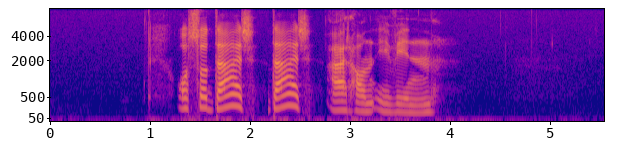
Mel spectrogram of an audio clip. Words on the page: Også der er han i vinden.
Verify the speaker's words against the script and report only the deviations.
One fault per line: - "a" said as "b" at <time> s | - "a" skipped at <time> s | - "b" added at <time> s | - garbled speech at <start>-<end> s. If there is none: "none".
- "der" added at 2.1 s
